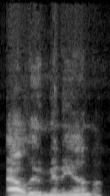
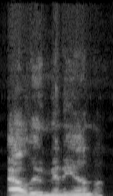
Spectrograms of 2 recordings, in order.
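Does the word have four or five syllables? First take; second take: five; five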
